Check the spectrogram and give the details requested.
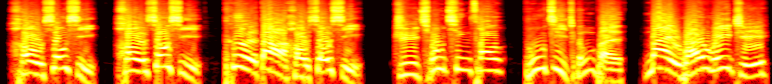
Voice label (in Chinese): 促销 广告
